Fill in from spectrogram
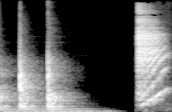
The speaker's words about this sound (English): Quincy and Godalming knocked at the door.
